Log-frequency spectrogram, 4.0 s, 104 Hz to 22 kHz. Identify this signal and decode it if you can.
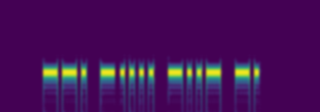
Morse code, heard as a keyed tone, about 20 wpm, 700 Hz. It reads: G6XN
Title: DXCC-100 Call Signs - 4 Characters - Repeated 2x - 20wpm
